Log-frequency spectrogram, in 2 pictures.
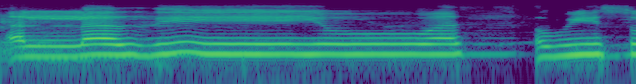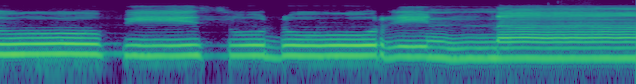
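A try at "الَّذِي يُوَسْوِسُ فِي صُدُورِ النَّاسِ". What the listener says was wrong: Tuh udah pinter, tinggal jangan dipanjangin aja nih ya. Alladzi yuwaswisu fi sudurin nas.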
